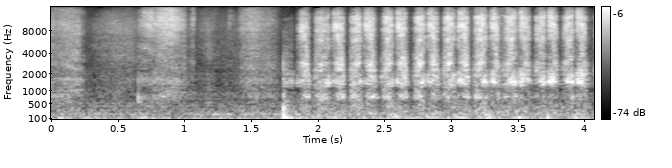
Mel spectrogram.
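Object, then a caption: Plastic stylus tip on a glass tablet screen. A white plastic stylus held upright rubs and taps its tip on the glass screen of a tablet lying on a desk. A soft, steady, bright scratching hiss gives way partway through to a quick series of short, repeated strokes with faint taps.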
